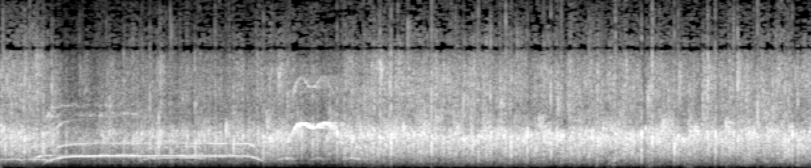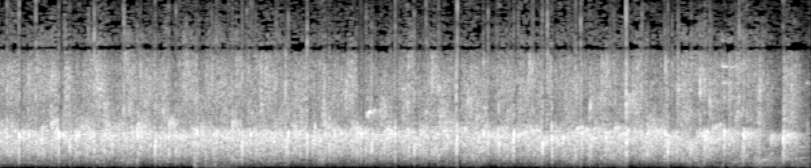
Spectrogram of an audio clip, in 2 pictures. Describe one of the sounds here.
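Loud applause fills a room.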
